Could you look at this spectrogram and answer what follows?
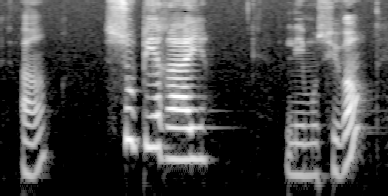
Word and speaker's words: soupirail: AIL, c'est aïe. Donc, R et aïe, rail. Donc, ce mot va se lire sous, pi, rail. Soupirail. Un. Soupirail.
